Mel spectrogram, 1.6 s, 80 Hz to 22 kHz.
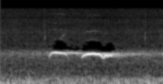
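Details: Large hawk-cuckoo calling in April 2016: a clear, shrill whistled call, a single drawn-out note with a slight dip midway, over a soft low rumble.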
